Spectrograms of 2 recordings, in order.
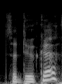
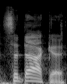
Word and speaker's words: Sedaka: And you're still pronouncing his name wrong. – Sedaka? – Saduka? – Sadaka.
